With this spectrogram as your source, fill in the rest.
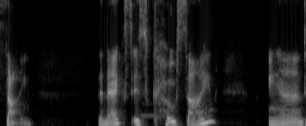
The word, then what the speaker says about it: sine: you can use sohcahtoa with right triangles okay sine is pronounced sine not sin even though when we abbreviate it it looks like sin you don't want to say sin because then it sounds silly it's sign the next is cosine and it is previous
